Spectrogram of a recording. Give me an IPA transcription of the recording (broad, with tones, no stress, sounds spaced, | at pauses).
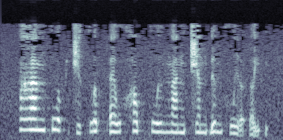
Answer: ɣ a˧ ŋ k w o˦˥ k̚ t͡ɕ ɨ˧˩ k w ə˦˥ p̚ ʔ ɛ˧ w h ɔ˦˥ p̚ k w ɨ˧ ŋ a˧ n t͡ɕ ə˧ n ɗ ɨ˧ ŋ h w ḭ˧˨ ə̯ ʔ ə̰˧˨ j ʔ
